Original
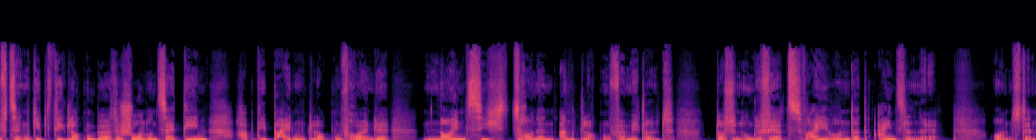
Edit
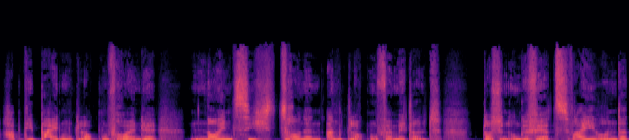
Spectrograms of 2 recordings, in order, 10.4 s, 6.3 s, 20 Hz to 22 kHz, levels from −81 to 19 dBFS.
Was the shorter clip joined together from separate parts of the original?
no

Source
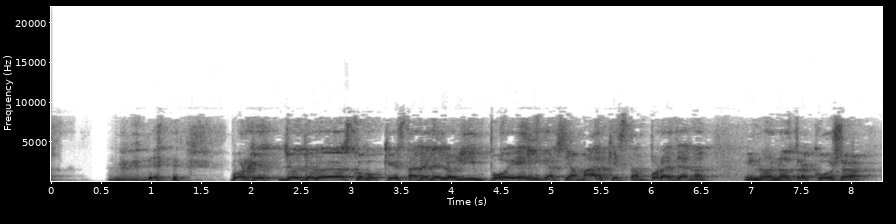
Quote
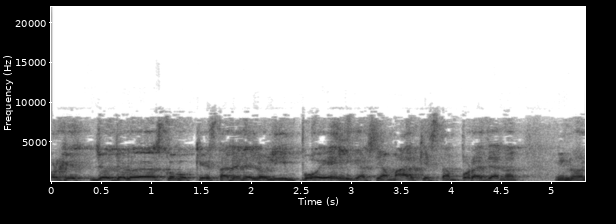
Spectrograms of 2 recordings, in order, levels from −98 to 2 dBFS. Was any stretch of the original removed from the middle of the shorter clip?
no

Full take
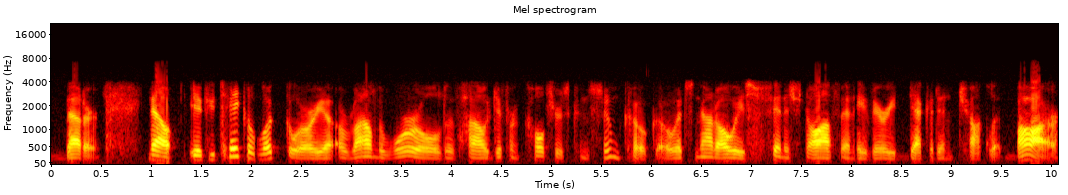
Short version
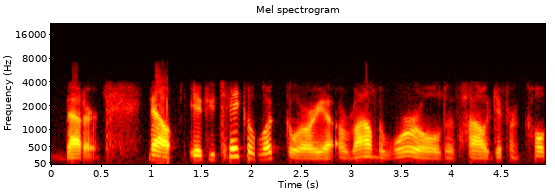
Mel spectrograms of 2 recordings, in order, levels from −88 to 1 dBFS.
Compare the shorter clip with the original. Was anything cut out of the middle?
no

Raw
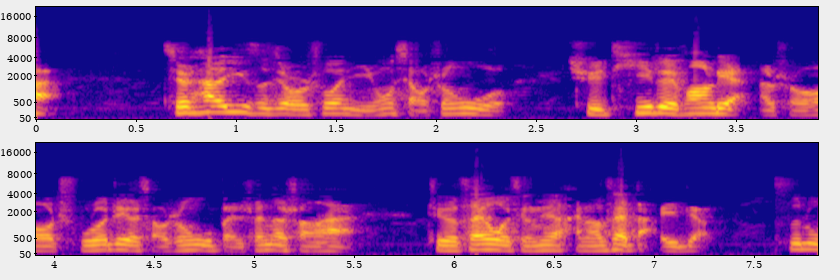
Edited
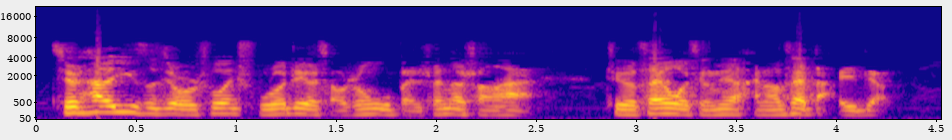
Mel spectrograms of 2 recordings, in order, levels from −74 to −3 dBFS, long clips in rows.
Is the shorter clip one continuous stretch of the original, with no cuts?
no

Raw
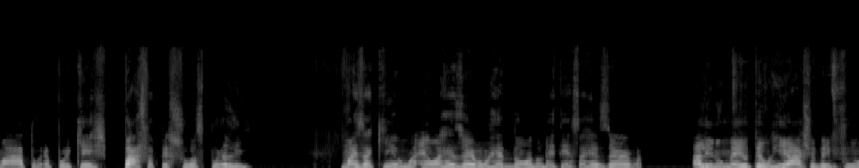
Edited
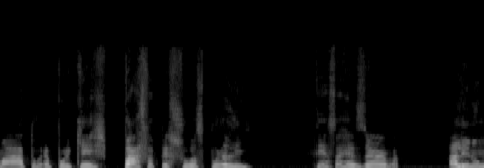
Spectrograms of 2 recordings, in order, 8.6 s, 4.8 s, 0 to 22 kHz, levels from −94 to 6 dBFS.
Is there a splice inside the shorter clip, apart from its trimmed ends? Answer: yes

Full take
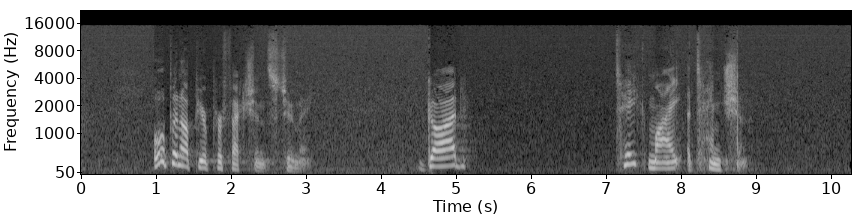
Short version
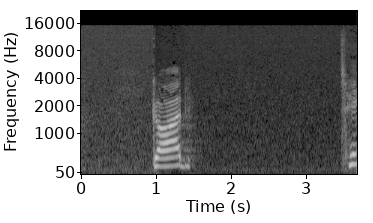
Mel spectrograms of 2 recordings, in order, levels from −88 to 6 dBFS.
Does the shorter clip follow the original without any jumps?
no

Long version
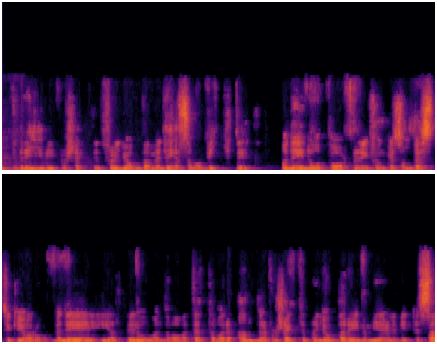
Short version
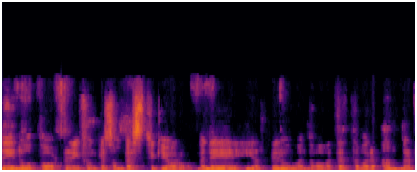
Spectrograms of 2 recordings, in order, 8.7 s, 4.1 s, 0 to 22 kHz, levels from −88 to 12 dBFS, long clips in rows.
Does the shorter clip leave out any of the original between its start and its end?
no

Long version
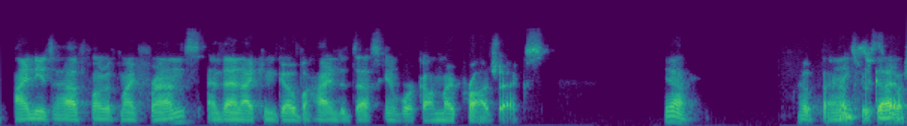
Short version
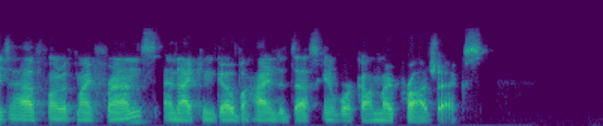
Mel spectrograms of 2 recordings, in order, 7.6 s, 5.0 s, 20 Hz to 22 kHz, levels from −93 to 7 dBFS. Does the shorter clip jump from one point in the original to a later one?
yes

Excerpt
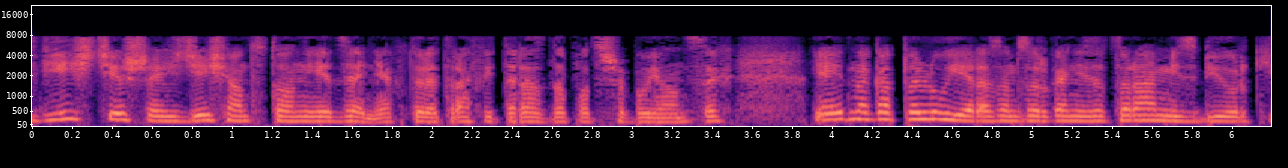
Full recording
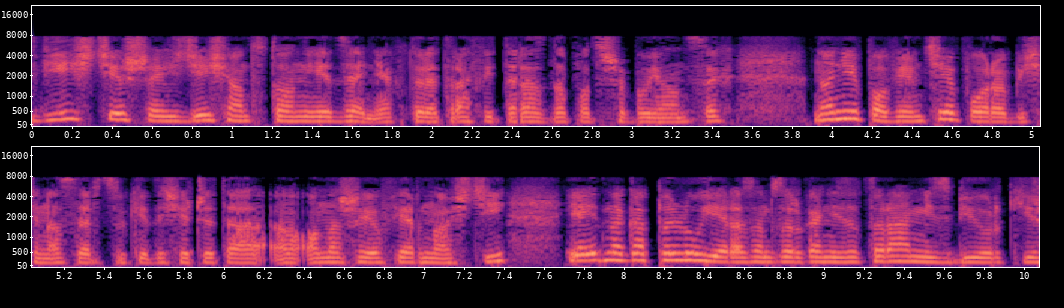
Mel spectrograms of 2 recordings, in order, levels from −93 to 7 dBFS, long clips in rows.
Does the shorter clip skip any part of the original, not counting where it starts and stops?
yes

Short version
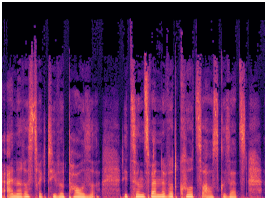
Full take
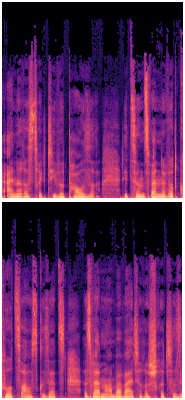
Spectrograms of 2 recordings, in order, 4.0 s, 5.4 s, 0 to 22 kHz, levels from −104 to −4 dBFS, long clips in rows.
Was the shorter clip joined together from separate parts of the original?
no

